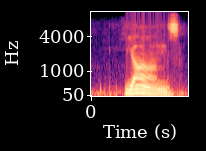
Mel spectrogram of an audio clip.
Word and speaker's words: yawns: And notice how I pronounce it, yawns with z, because again, the last or the final sound in the word yawn is n, and it is voiced. Therefore, we pronounce the s with z and not s.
